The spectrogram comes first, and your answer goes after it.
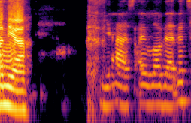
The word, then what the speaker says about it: Anya: Anya.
